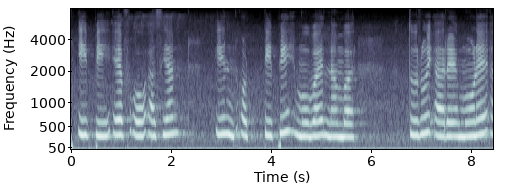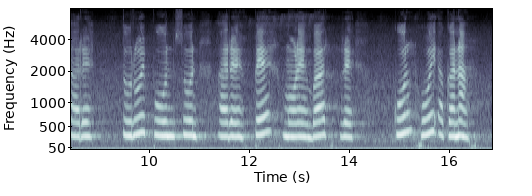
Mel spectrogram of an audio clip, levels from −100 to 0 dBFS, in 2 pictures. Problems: constant background noise, echo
